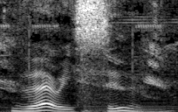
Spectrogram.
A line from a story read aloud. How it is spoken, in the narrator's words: purred the tigress, who had been having such fun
